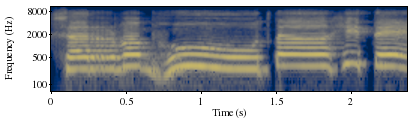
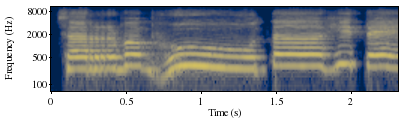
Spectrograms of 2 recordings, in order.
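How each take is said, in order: No difference in how they are said.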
